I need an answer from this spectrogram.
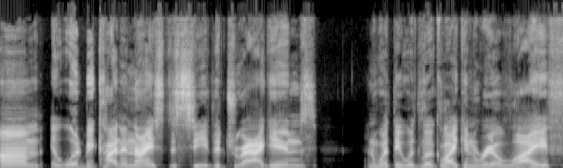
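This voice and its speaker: In a very clean recording with a silent background, a man speaks fairly slowly in a bright, sharp tone, the sound dry and close with no echo. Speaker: movie commentary youtuber. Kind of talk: casual vlog commentary. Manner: hesitant, many fillers; loud.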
